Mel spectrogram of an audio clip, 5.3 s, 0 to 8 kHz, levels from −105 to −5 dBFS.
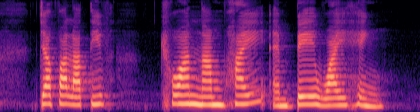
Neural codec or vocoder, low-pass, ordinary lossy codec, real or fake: none; none; none; real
